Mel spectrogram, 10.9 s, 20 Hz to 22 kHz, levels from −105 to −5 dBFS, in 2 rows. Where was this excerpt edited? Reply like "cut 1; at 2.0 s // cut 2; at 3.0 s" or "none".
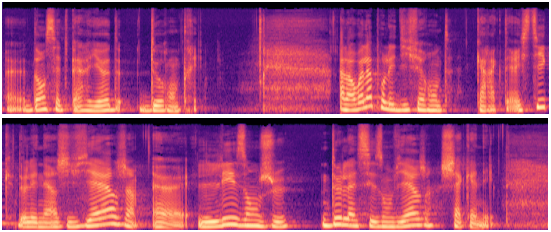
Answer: none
